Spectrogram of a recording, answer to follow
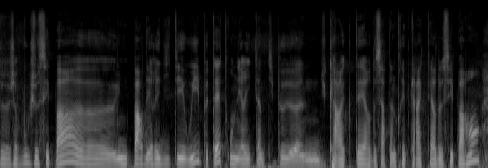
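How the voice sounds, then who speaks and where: In a very clean recording with a silent background, a woman speaks at a moderate pace. Her pitch is very deep and low, with ordinary variation. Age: 50s. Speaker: English teacher and mother, podcast guest. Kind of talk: casual interview chat. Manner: hesitant, many repetitions and fillers.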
